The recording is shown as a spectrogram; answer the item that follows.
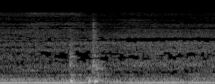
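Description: Diesel engine of a Caterpillar hydraulic excavator running steadily as a low drone, with two brief knocks a little before one second in.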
